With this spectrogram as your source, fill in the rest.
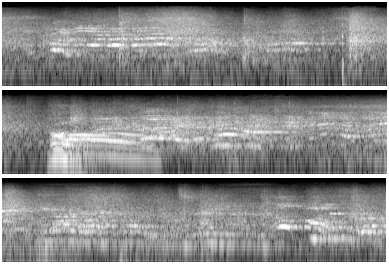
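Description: Men shout and call out across an echoing ice rink.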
